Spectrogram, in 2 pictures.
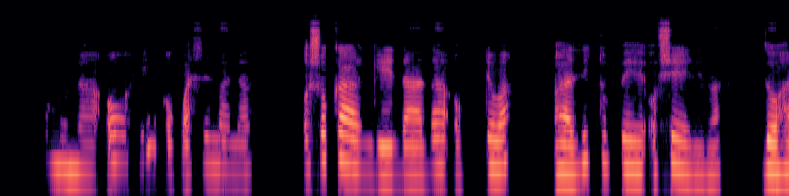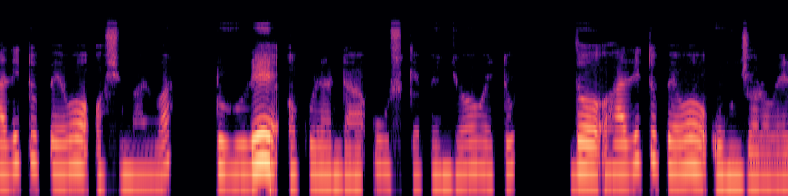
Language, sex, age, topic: Oshiwambo, female, 18-24, agriculture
